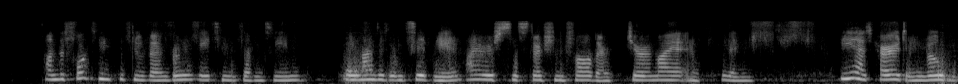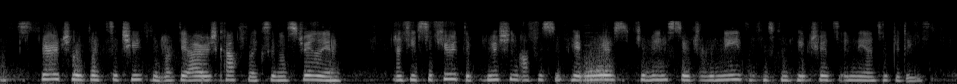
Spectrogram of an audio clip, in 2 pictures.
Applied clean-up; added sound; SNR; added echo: neural separator model SepFormer DNS4.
